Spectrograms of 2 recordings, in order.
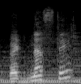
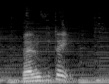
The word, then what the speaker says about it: Wednesday: Yes, this is pronunciation. The next word is, इस word को आप क्या बोलते हो? Wednesday? This is not also correct. The correct is Wednesday.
